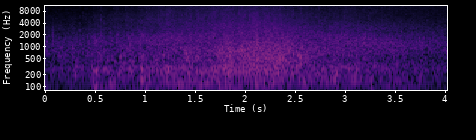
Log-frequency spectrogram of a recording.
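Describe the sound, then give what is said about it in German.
A single wave rushes up and breaks on a beach, its broad hissing roar swelling to a peak midway before washing back, with light wind in the background and no voices. “Ob die Wellen am Strand ein Sinnbild für Lebensübergänge sein könnten, habe ich mich gefragt.”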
